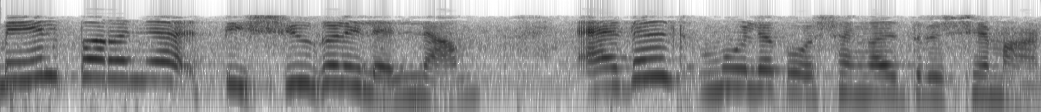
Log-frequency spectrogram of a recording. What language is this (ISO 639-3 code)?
mal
